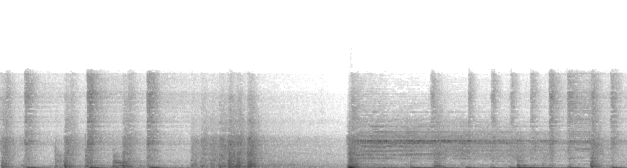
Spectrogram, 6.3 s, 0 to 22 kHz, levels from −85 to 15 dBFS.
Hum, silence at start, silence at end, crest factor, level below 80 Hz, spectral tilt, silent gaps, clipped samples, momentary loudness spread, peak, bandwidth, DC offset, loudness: none; 0 s; 0 s; 22 dB; -26 dBFS; -4.5 dB/octave; none; under 0.1%; 14 LU; 0 dBFS; 13 kHz; under 0.1%; -23 LUFS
